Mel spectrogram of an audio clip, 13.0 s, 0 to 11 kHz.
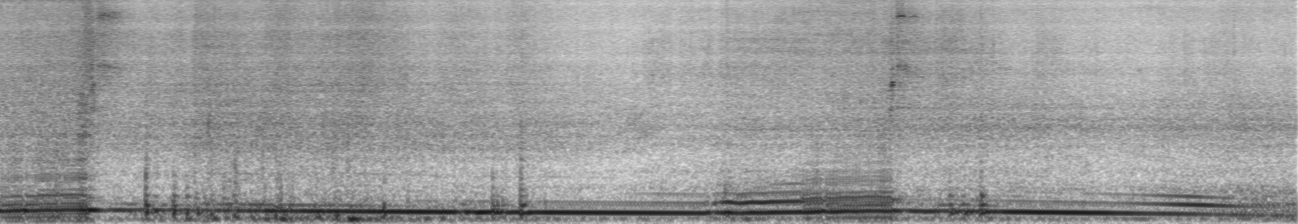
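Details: VW 1.8T on K03s running 20 psi with manual boost controller: droning pull with uneven stumbles as boost passes 10–12 psi, flashing check-engine light, multiple-misfire and injector codes; persists after new vacuum lines, injectors, fuel filter and pump, N249/N75 deleted.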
